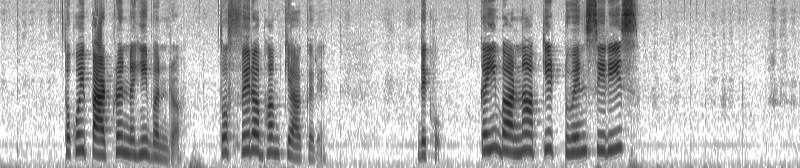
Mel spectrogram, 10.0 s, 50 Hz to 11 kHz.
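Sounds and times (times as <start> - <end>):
low steady hum: 0.0 - 10.0
pen scratching on paper: 7.9 - 10.0.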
